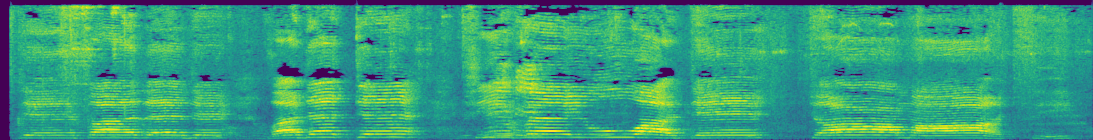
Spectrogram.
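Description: A young girl singing alone with no accompaniment, in four long phrases of held, wavering notes with short pauses between them.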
